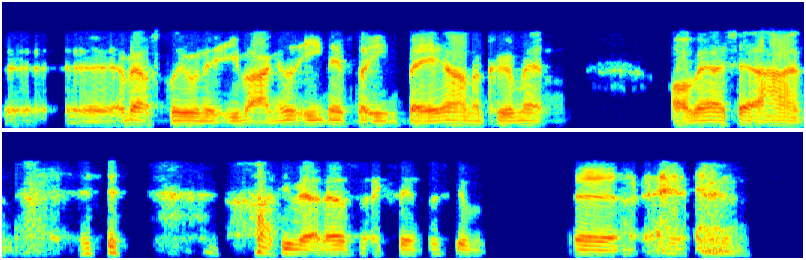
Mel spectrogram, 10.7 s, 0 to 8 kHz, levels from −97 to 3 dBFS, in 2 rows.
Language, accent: Danish, native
